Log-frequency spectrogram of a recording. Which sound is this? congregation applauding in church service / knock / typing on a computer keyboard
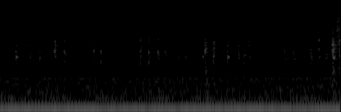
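typing on a computer keyboard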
